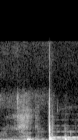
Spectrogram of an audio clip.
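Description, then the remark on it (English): A number is dialed on a telephone keypad: a soft thump, then sharp button clicks with a steady electronic tone sounding between presses, fairly quiet with no talking. “I hope we don't accidentally call the same number.”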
